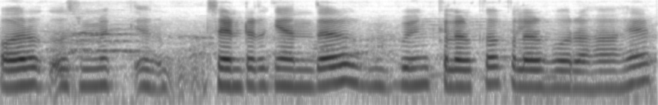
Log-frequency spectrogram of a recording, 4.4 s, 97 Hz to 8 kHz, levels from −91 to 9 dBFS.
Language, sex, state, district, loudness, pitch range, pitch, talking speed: Hindi, female, Uttar Pradesh, Shamli, -19 LUFS, 215-235 Hz, 225 Hz, 135 wpm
